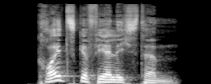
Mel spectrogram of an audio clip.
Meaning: strong dative masculine/neuter singular superlative degree of kreuzgefährlich
- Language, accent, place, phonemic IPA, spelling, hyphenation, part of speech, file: German, Germany, Berlin, /ˈkʁɔɪ̯t͡s̯ɡəˌfɛːɐ̯lɪçstəm/, kreuzgefährlichstem, kreuz‧ge‧fähr‧lichs‧tem, adjective, De-kreuzgefährlichstem.ogg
